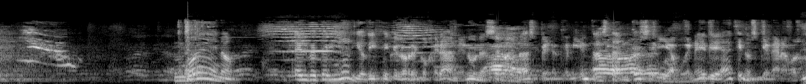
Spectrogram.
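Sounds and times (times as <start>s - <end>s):
cat meowing: 0.2s - 0.9s, 2.6s - 4.5s
speech: 1.8s - 8.0s.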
